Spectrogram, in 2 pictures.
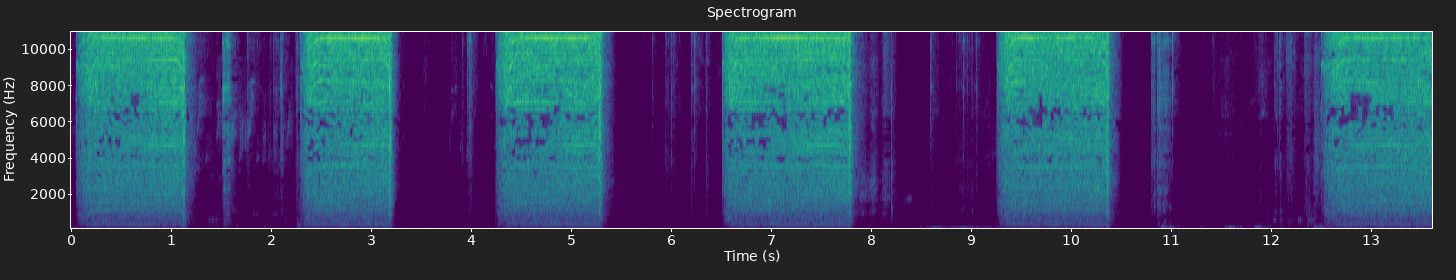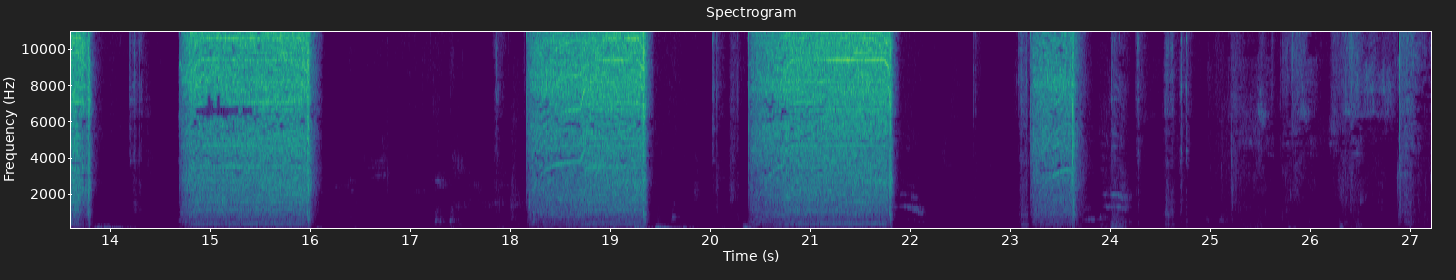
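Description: Cordless drill spinning a round chainsaw file against the saw chain's cutter teeth, filing each tooth in a short run of about a second with a steady motor whine and grinding hiss, about ten runs with short pauses between.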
